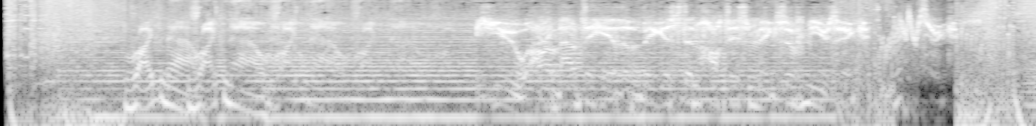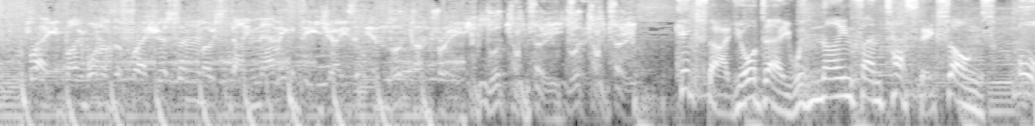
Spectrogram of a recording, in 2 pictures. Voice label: radio imaging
